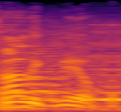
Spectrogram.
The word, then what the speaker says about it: Conicville: going to have to help me with the pronunciation of this one conicville conicville yep conicville Chand County y now the reason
